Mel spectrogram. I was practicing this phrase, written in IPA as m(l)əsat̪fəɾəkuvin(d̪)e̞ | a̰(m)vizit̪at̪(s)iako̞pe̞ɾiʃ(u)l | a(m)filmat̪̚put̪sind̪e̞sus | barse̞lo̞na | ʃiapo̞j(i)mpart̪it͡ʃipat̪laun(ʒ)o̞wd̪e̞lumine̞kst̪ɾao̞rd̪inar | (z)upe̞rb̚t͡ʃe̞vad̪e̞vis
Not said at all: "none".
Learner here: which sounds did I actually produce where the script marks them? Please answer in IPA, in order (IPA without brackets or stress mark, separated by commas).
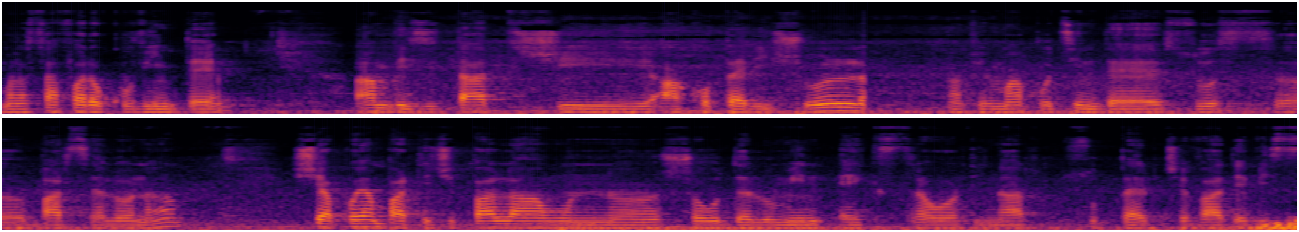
l, t̪, m, ʃ, u, m, a, ʃ, s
